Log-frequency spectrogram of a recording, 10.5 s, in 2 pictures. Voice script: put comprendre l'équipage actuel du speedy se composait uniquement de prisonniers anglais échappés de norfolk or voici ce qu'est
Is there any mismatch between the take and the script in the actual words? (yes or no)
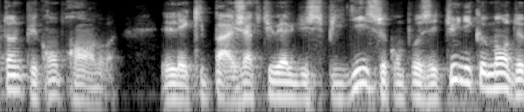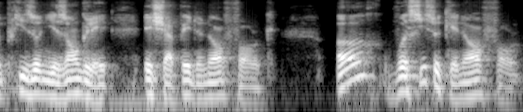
no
